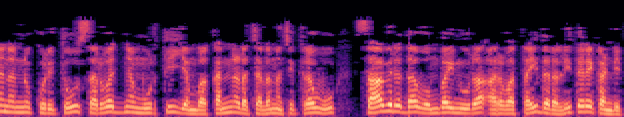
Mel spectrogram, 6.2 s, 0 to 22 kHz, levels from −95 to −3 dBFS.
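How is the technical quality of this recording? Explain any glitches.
The quality is degraded for the whole clip by transcoding between lossy codecs. The speech was likely passed through a chain of lossy encoders, starting at a very low bitrate consistent with 24 kbit/s MP3, then re-encoded twice more, finishing in Opus. Each later encoder spent bits reproducing the earlier damage and then added its own. The stacked artefacts sound smeared and watery, with nothing above 11.7 kHz, so sibilants and the top of the voice sound dull.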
